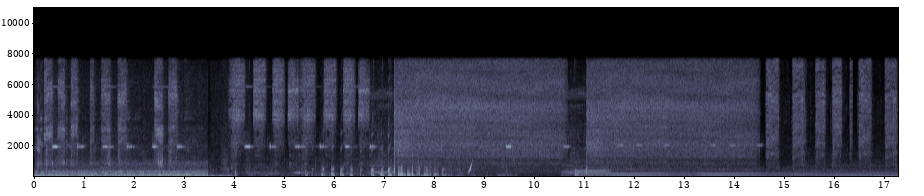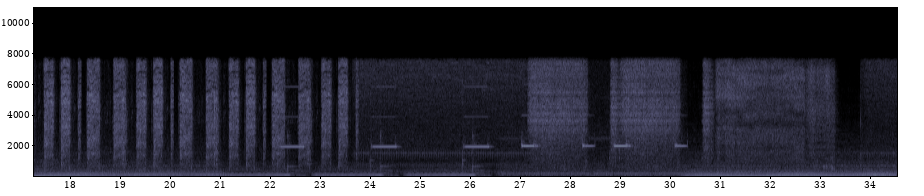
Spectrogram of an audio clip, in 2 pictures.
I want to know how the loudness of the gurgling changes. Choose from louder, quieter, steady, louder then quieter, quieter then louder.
louder then quieter.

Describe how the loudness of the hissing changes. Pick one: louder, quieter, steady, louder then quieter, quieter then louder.
quieter.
